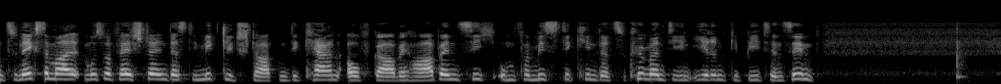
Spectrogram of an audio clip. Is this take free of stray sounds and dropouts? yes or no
no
